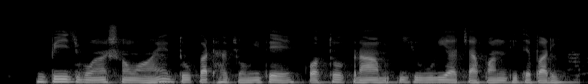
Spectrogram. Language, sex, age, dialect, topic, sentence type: Bengali, male, 36-40, Standard Colloquial, agriculture, question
